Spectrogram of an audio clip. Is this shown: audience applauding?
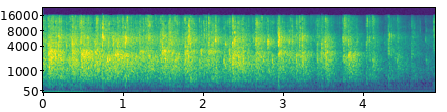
yes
